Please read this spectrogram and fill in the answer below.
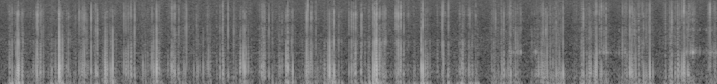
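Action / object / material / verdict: scrape / textured rubber toy chicken / rubber / none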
